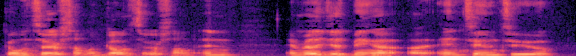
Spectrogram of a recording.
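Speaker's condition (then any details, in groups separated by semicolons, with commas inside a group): ALS; progressive weakness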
